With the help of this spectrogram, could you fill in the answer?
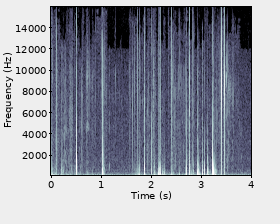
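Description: A black spiral ear pick scratches the foam cover of a small black foam-covered microphone set in a silicone dummy ear. The result is a quick run of close, crackly scraping bursts over a soft low rumble, with brighter spikes toward the end.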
